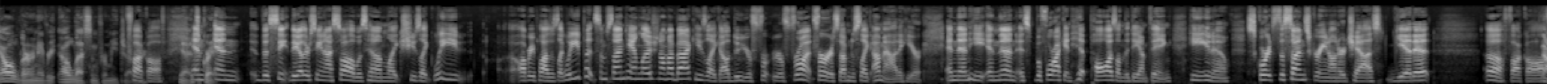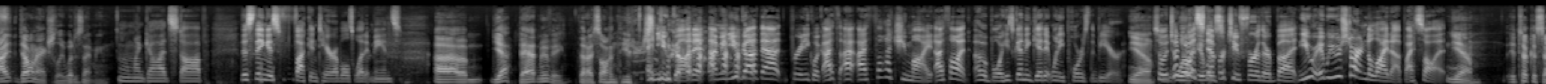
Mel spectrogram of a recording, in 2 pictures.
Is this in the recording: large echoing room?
no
